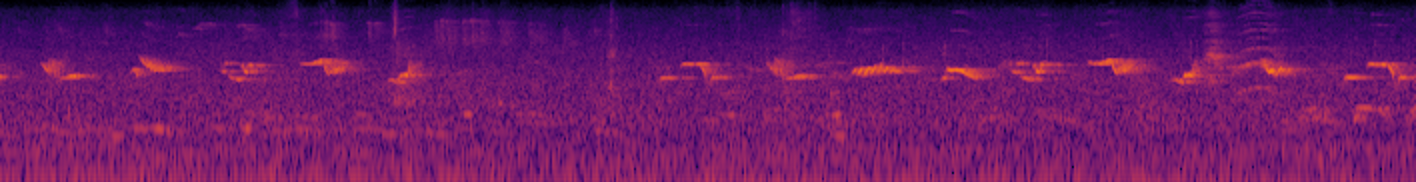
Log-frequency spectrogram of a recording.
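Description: Clay-colored Thrush singing clear, mellow whistled phrases, short and varied, about two each second, over a soft background hiss.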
